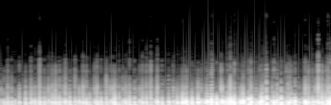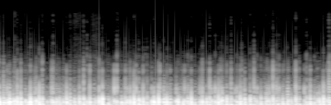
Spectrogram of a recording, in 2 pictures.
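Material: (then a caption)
Cork. A round, flat, thin solid cork coaster, about hand-sized, is held in one hand close to the mic and tapped rapidly with fingernails. It makes a steady stream of quick, dull, low thuds with little brightness. An added echo smears the taps into a continuous, hollow-sounding patter.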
